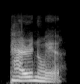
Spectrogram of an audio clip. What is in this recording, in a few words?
"paranoia", Indian; Dictionary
